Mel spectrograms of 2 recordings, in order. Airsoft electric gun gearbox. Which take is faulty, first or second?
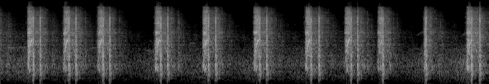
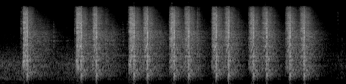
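first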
